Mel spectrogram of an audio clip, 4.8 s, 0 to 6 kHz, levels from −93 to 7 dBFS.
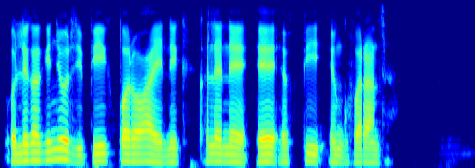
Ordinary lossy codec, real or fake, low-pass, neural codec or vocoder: none; real; 5.4 kHz; none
